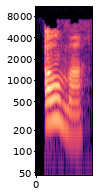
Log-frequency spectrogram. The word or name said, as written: oma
